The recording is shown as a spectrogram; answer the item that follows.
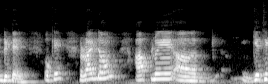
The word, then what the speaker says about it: Goethe: आपने गेथे का नाम सुना होगा, जर्मन राइटर है. Write down गेथे. पूरा नाम तो है जोहान वॉल्फगैंग वॉन गेथे. Okay, GOETHE, गेथे.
